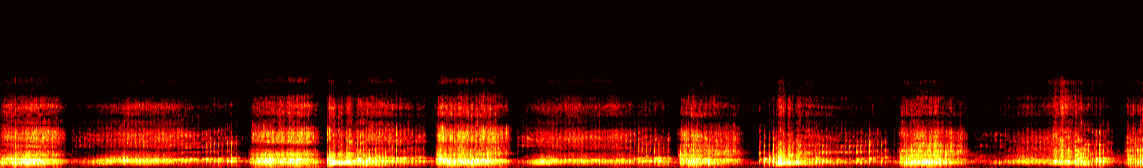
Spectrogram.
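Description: Lion roaring: about ten rough calls in a row, each half a second to a second and a half long, with short pauses between them.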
